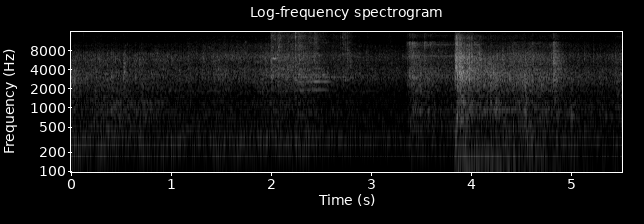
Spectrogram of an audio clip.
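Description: Tank gunfire in a World of Tanks-style battle: a steady low rumble of engines and tracks, then one heavy cannon boom partway through, loud and close.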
